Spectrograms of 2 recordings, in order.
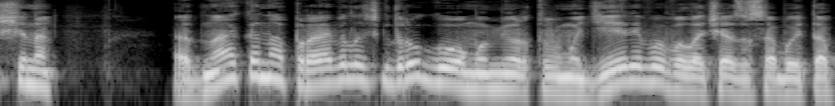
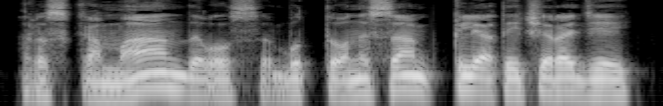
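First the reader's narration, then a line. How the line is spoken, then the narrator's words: Woman muttering. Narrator (Russian): пробормотала женщина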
